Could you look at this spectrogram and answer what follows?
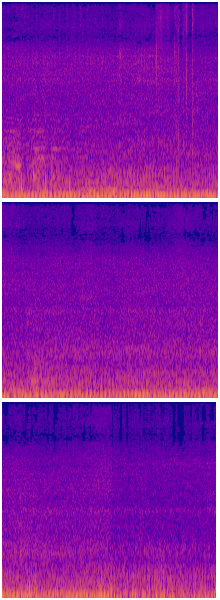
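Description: Idling engines of a Mercedes-Benz SL AMG and a motorcycle: a steady deep rumble that eases about nine seconds in.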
